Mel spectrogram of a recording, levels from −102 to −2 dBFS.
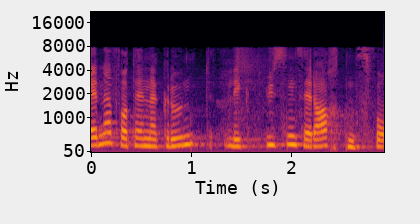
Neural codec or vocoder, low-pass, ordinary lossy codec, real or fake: none; none; none; real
